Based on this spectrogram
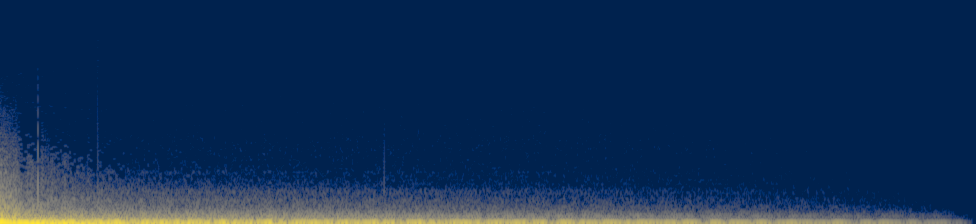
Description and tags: A synthesized VLF boom such as those used in some dance music productions. Created in Cool Edit Pro.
